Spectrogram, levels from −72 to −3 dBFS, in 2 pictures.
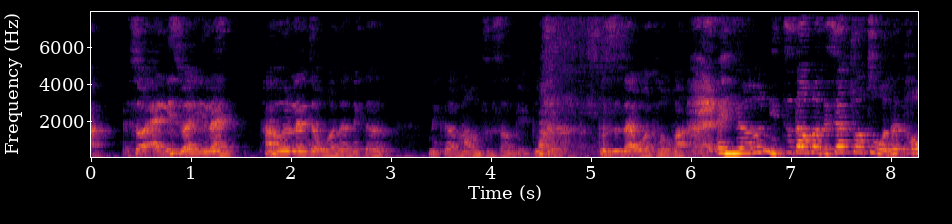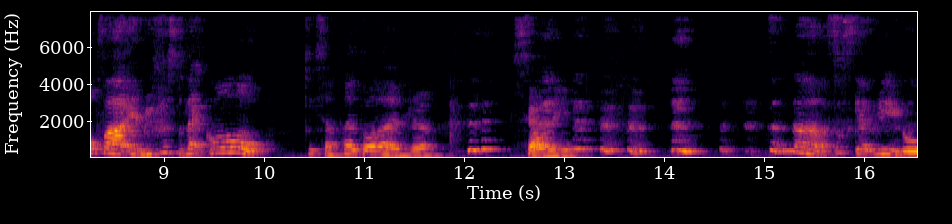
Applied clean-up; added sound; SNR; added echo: none; none; none; reverberation time 0.4 s.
